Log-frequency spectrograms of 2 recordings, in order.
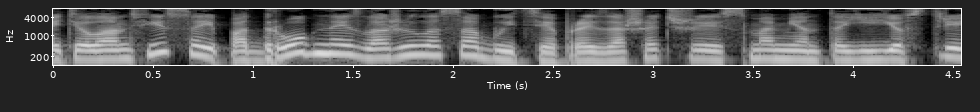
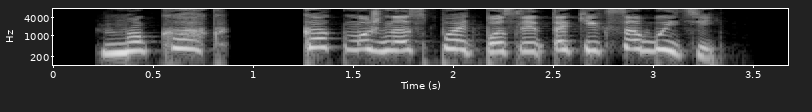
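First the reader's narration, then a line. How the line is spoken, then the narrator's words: Emotional shout. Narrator (Russian): эмоционально выкрикнула Карина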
